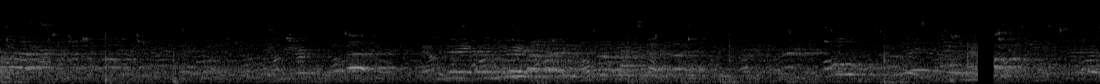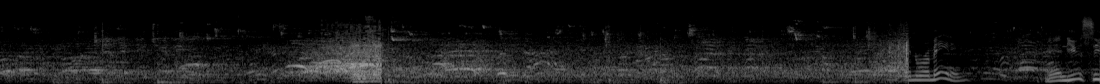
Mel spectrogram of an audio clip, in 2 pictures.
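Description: Basketball game sound in an arena: a ball bouncing on the hardwood court, with voices from the crowd and benches behind it. There is a brief louder burst of noise about two-thirds of the way through.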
